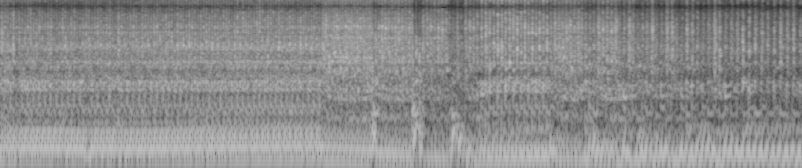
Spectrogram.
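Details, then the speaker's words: Narrow-front Farmall M tractor four-cylinder, previously stuck, running for the first time in many years after head work: deep, steady low idle thrum, even firing with no misses or knocks, some nearby clatter, warming the oil; healthy, carb could use tuning. "I'm going to let the engine run for a little. Warm up the oil, man. It runs good. could still use some tuning on the carb"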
